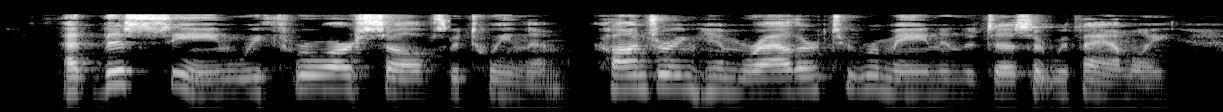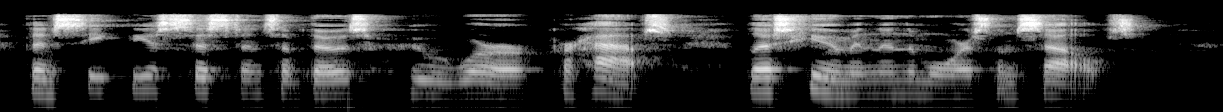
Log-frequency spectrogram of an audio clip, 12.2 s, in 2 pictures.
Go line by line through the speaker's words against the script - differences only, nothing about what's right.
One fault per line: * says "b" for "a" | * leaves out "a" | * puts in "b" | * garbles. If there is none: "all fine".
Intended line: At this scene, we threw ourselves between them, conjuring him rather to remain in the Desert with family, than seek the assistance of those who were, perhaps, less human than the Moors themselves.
all fine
